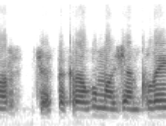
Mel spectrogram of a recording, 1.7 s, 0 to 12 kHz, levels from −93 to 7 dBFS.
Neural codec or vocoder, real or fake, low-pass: none; real; 10.8 kHz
